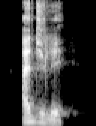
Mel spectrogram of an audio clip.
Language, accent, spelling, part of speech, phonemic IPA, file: French, France, adulé, verb, /a.dy.le/, LL-Q150 (fra)-adulé.wav
- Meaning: past participle of aduler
